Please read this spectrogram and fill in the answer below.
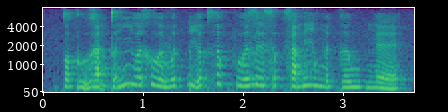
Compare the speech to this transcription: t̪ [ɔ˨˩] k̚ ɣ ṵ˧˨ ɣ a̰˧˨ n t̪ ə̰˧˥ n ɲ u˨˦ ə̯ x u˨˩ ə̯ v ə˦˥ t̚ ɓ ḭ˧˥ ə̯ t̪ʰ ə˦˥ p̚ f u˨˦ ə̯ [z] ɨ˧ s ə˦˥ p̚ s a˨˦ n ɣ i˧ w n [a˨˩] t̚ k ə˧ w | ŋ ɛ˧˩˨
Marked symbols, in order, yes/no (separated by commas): yes, yes, no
